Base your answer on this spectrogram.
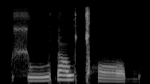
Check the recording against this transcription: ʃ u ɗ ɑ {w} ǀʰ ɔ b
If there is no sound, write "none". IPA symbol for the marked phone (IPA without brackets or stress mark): w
